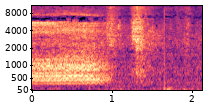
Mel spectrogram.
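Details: A pet talking Indian hill myna gives a hoarse, nasal, speech-like phrase lasting about a second, then a short breathy rasp, over quiet indoor room noise.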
